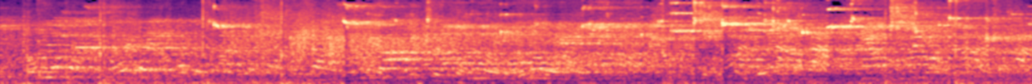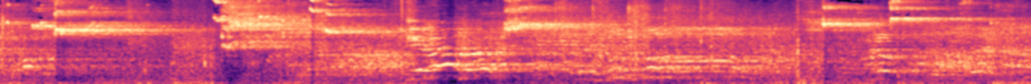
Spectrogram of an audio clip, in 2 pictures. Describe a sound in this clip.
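Sneakers squeak sharply on a court in a large echoing hall.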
